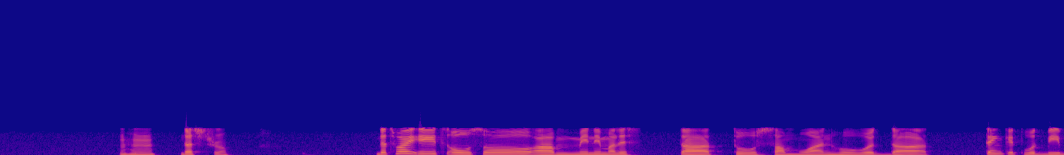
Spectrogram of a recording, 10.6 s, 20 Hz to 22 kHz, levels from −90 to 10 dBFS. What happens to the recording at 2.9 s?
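Nothing goes wrong at 2.9 s; the speech plays through intact there, with only the quiet room background sitting about 42 dB below it.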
